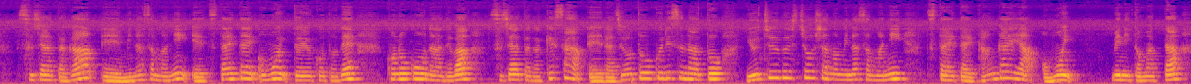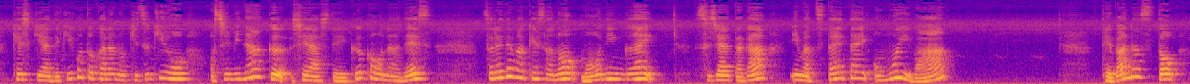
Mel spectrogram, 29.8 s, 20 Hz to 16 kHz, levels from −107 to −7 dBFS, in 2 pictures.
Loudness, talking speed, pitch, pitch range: -28 LUFS, 280 characters per minute, 230 Hz, 195-255 Hz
